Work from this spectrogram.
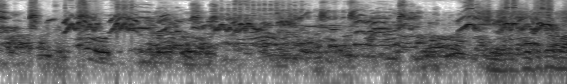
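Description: Pigeons coo and call at a busy pigeon market in Krishnanagar, their steady warbling mixed with chirps and overlapping voices of people talking nearby throughout.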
